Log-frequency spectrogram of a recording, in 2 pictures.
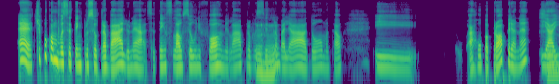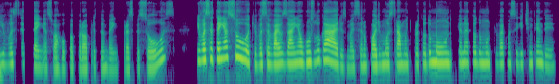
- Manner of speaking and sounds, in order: other background noise
- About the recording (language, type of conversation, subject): Portuguese, advice, Como posso lidar com o medo de ser julgado em público?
